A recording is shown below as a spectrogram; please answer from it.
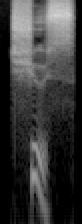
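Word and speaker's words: Tschüss: And finally, the casual way to say bye is choose. Notice that ooh with the umlot right there in the middle. It's pronounced choose.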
